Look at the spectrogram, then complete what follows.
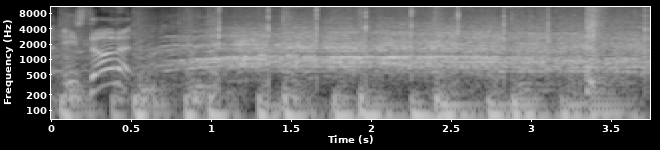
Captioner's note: cheers and applause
